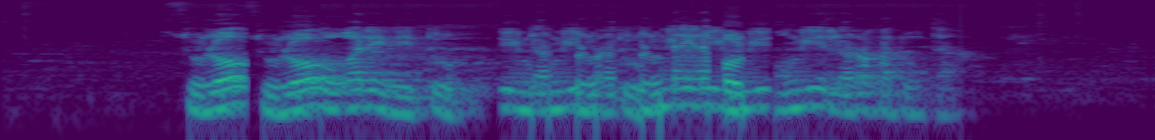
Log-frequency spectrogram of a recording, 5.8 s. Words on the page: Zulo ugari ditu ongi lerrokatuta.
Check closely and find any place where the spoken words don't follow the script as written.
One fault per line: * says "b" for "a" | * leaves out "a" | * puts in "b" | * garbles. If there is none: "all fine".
* puts in "zulo"
* garbles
